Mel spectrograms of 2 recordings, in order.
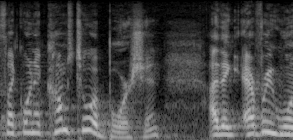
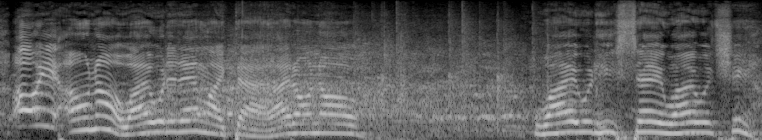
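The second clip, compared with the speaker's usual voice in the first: mock confused audience; 4 semitones higher, slower than usual. Mocking the audience's confused objections.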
